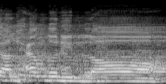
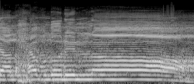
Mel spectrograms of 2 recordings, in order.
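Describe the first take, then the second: First: It is said moderately loud. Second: It is said much louder.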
